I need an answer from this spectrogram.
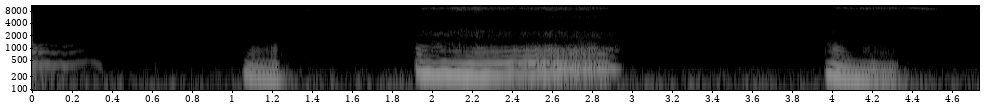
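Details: Sleeping domestic cat snoring: three low, nasal, tonal snores, the middle one a drawn-out second-long breath, the others short and slightly falling, separated by quiet pauses.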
